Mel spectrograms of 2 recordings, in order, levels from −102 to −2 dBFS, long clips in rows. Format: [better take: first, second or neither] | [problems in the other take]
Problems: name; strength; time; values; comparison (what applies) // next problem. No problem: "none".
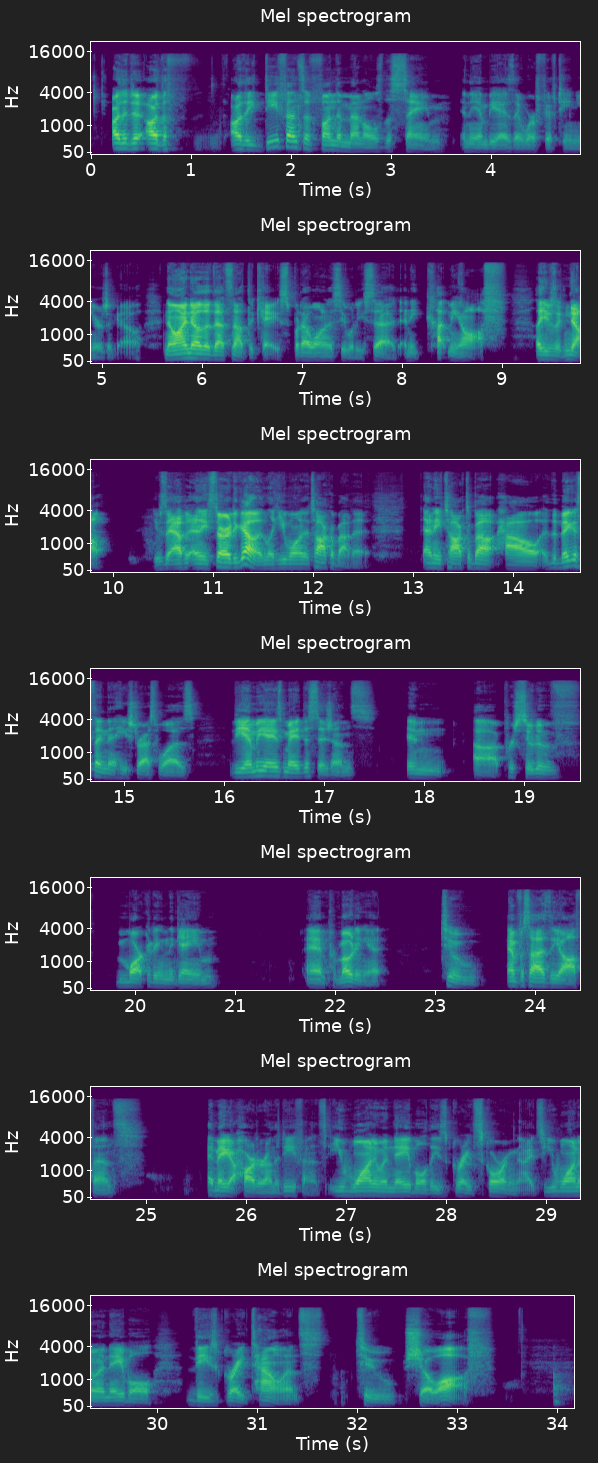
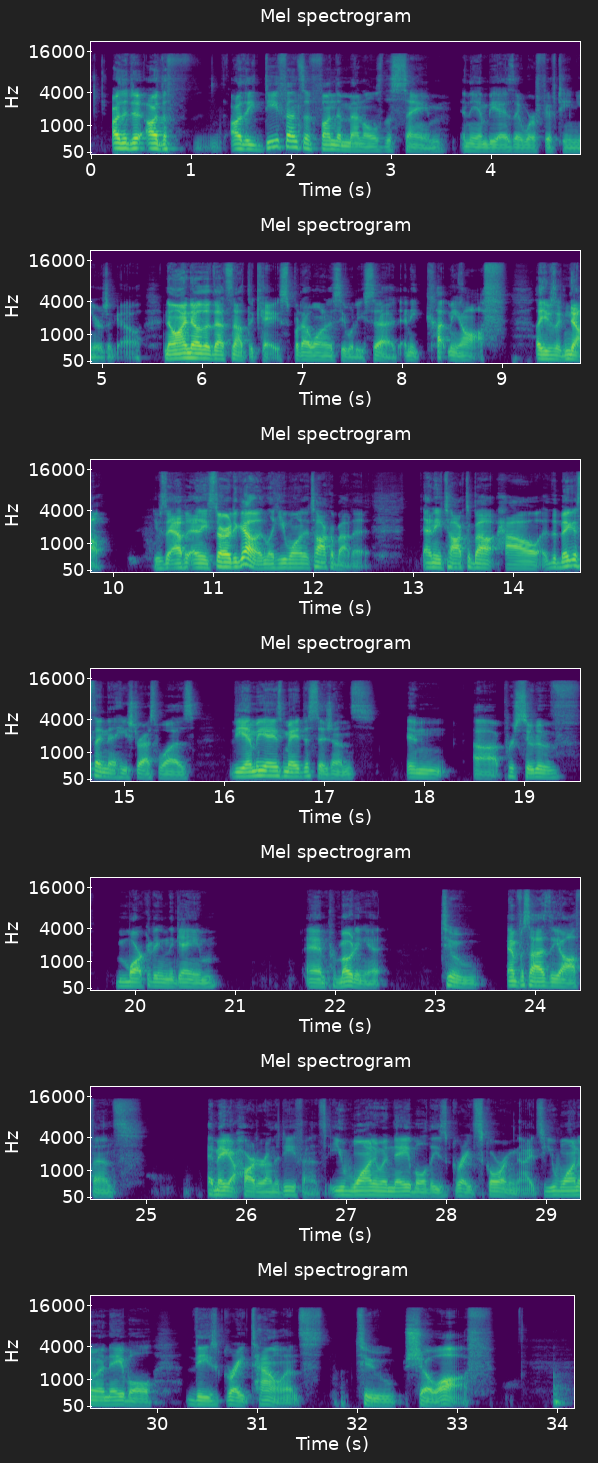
second | thin; very; fading below 700 Hz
